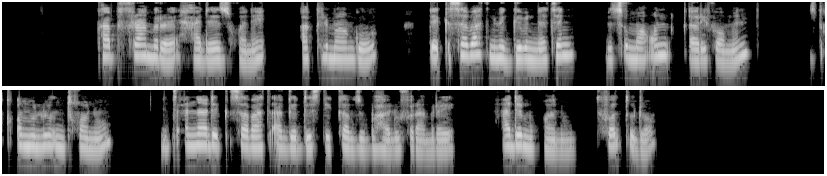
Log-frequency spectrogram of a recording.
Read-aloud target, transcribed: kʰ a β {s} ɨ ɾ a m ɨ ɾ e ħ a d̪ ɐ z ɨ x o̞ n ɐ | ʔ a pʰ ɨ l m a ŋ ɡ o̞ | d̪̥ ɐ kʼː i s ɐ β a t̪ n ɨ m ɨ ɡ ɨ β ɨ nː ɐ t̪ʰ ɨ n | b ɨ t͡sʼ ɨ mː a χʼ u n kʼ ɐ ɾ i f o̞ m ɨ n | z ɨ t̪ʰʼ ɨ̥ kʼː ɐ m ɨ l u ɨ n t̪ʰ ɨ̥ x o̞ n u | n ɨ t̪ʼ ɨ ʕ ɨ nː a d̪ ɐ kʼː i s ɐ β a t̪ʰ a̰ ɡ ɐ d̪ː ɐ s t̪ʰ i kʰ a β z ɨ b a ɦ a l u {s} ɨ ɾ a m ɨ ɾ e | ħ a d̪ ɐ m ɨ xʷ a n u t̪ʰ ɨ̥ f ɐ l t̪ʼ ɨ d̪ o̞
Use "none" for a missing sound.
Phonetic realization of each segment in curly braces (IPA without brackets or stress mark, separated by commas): f, f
